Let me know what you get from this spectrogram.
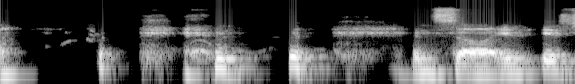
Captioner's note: laugh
